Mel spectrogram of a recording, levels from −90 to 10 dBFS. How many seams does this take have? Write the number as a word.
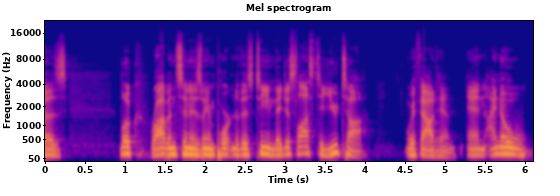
one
